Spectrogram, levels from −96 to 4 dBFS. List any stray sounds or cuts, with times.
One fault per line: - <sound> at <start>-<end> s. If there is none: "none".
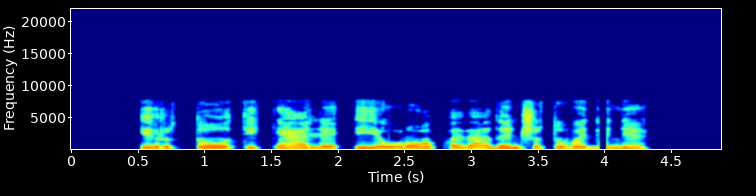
- dropout at 4.0-4.0 s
